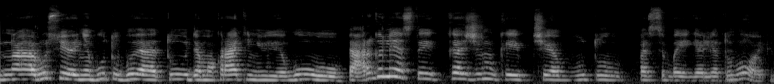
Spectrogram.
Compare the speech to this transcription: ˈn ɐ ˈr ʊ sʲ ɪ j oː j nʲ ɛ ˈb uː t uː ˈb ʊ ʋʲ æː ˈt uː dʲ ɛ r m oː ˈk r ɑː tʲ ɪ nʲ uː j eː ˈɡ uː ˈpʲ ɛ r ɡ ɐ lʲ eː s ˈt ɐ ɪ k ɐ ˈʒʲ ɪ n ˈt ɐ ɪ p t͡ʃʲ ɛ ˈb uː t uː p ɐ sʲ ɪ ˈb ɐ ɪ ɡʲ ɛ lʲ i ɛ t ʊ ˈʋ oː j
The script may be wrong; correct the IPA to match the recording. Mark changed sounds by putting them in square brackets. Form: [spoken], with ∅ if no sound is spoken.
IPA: ˈn ɐ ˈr ʊ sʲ ɪ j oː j nʲ ɛ ˈb uː t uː ˈb ʊ ʋʲ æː ˈt uː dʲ ɛ [∅] m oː ˈk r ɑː tʲ ɪ nʲ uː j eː ˈɡ uː ˈpʲ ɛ r ɡ ɐ lʲ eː s ˈt ɐ ɪ k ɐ ˈʒʲ ɪ n [ˈk] ɐ ɪ p t͡ʃʲ ɛ ˈb uː t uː p ɐ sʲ ɪ ˈb ɐ ɪ ɡʲ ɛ lʲ i ɛ t ʊ ˈʋ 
